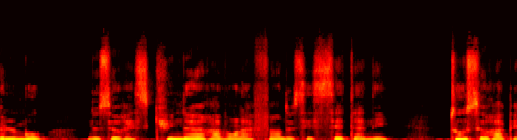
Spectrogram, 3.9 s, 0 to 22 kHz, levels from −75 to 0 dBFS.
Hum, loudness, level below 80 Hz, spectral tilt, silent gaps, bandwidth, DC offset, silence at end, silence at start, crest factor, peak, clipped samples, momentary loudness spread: none; -28 LUFS; -54 dBFS; -5.5 dB/octave; none; 16.5 kHz; under 0.1%; 0 s; 0 s; 14 dB; -14 dBFS; under 0.1%; 9 LU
